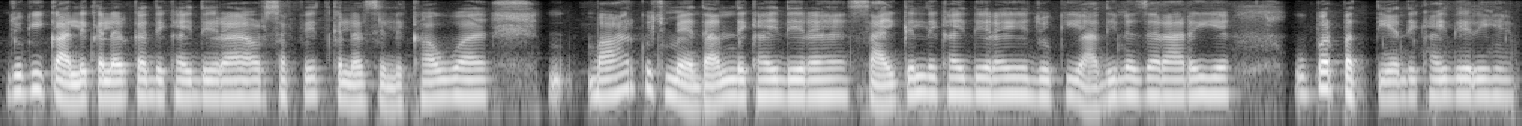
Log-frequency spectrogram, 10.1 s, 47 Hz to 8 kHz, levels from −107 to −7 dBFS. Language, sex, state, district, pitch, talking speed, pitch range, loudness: Hindi, female, Bihar, Jamui, 155 Hz, 225 wpm, 150-165 Hz, -19 LUFS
